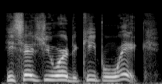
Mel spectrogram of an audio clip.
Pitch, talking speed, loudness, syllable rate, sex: 185 Hz, 260 wpm, -16 LUFS, 6.5 syllables/s, male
